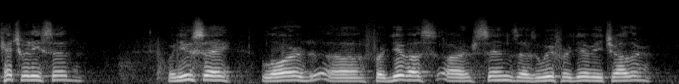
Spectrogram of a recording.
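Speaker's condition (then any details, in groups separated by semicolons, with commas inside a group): Parkinson's; wakes at night, gets up around 3 am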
